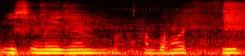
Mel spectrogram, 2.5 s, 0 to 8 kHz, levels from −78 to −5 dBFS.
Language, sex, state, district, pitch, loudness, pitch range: Hindi, male, Chhattisgarh, Raigarh, 180 Hz, -29 LUFS, 170-185 Hz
